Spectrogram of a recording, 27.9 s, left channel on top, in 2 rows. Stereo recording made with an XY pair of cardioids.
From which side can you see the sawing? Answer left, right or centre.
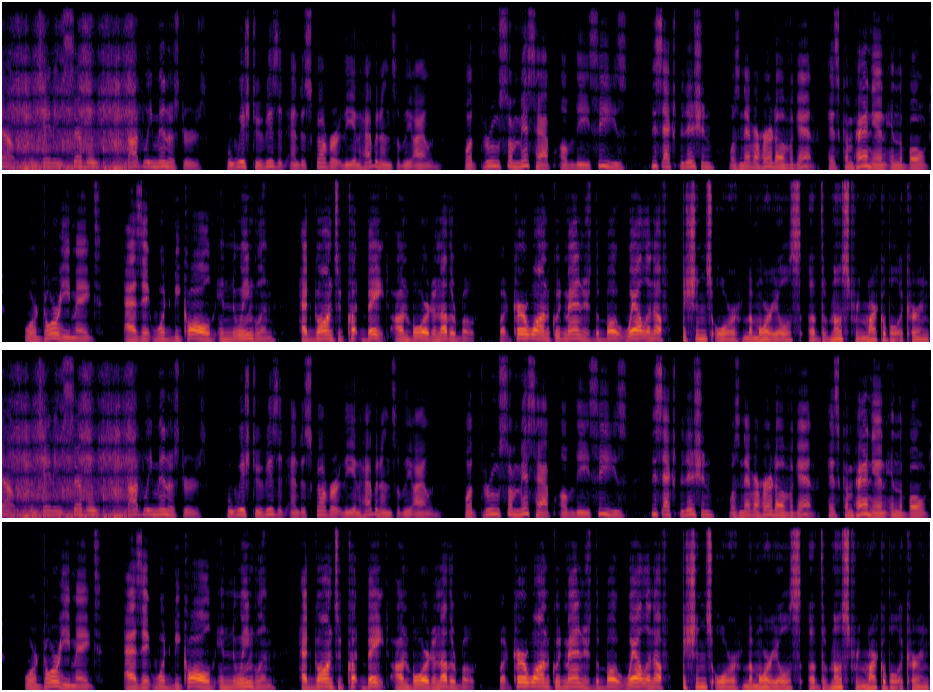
centre.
